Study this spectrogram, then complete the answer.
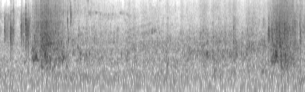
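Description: Water splashes as a bicycle rides through it.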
